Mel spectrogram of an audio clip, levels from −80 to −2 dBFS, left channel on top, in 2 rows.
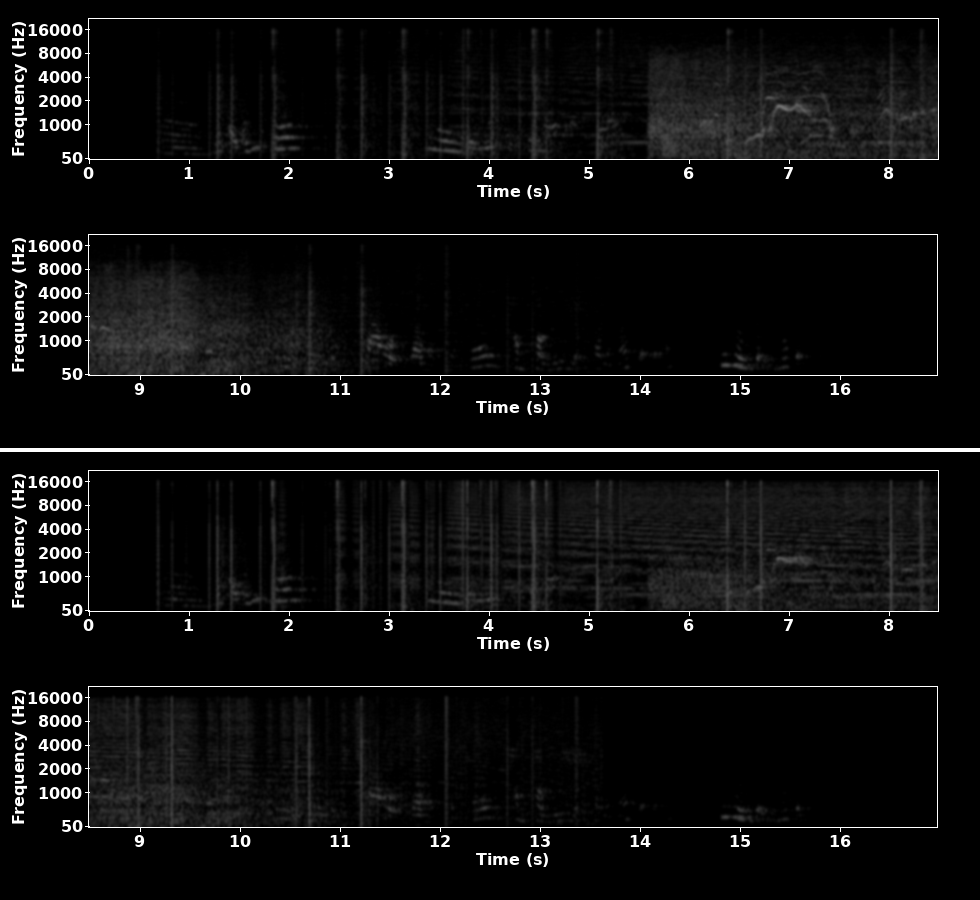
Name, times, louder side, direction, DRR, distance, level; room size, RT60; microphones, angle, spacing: sound 1, 0.6-13.6, right 7 dB, 30° right, 0.3 m, -53 dB
voice 1, 0.7-2.1 3.3-5.4 5.9-6.6 7.0-8.7 10.3-14.3 14.8-15.7, left 3 dB, 75° left, 5 dB, 0.9 m, -65 dB
sound 2, 5.6-11.2, left 7 dB, 40° left, 0.4 m, -53 dB
18.5 x 7.0 x 2.4 m, 1.4 s
head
